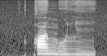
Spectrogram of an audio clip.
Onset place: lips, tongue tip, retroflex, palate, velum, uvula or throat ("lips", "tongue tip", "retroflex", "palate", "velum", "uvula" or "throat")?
uvula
